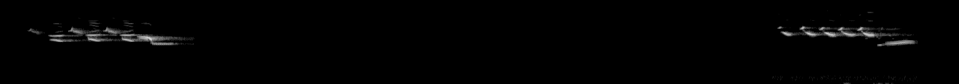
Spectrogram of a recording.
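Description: Two short ortolan bunting phrases about six seconds apart, each a quick run of ringing, repeated notes that drops to a lower closing note. Nothing else is heard.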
